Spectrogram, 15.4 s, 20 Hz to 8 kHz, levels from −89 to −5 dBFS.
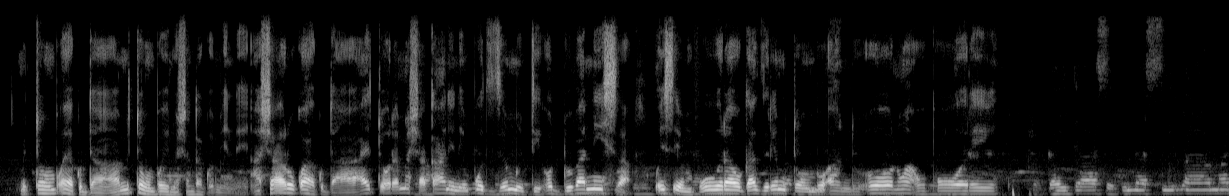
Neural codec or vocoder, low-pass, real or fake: none; 7.2 kHz; real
